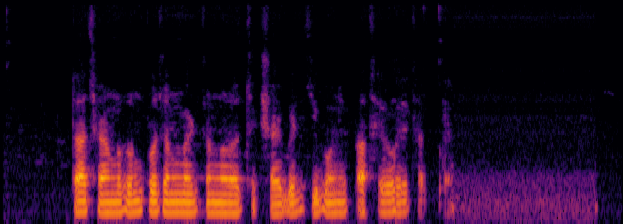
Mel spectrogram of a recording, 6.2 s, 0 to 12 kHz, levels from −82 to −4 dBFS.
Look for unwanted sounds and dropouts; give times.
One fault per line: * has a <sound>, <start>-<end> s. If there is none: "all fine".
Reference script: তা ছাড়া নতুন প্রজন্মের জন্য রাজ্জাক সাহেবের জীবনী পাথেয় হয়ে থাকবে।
all fine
